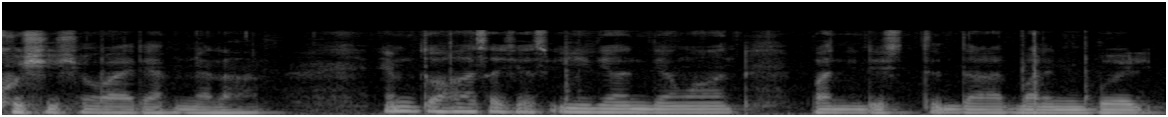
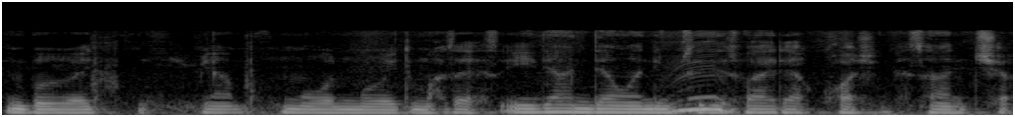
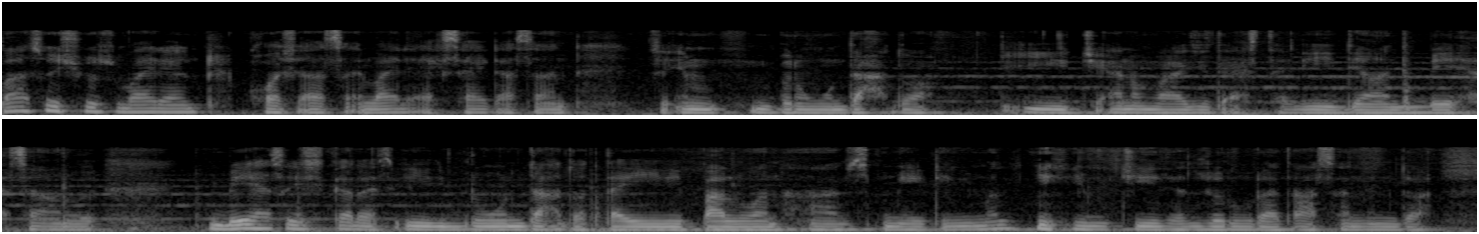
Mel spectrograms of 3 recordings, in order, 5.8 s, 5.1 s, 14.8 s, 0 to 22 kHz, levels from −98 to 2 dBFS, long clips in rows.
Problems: low volume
